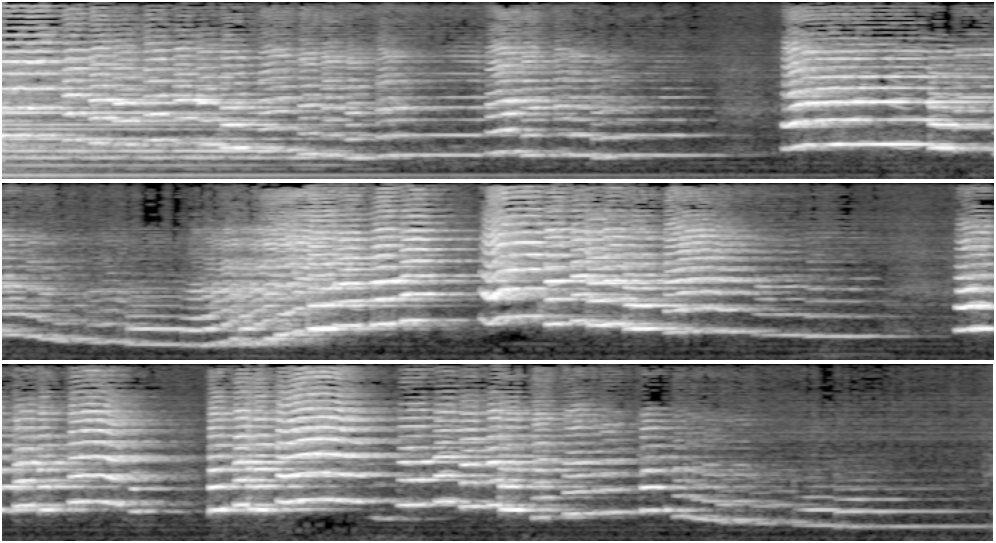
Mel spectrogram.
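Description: Soprano saxophone playing unaccompanied jazz phrases, one melodic line with short breaks between phrases, after the big band's held chord fades away in the first few seconds.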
